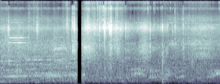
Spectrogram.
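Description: A pair of magpie pigeons coo softly amid a busy background of rumbling noise, with a brief dropout partway through.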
